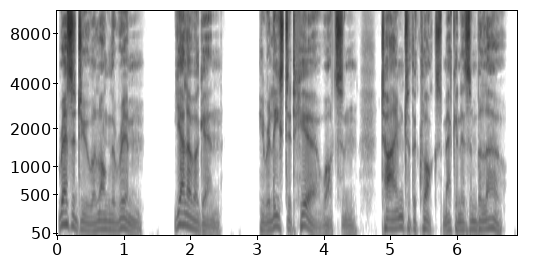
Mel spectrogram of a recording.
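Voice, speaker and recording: A man performs a precise, commanding detective of an audio mystery. The voice is very low and lively in its movement, with clipped, deliberate phrasing. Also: slightly rough, no echo, clean studio sound, full character voice.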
